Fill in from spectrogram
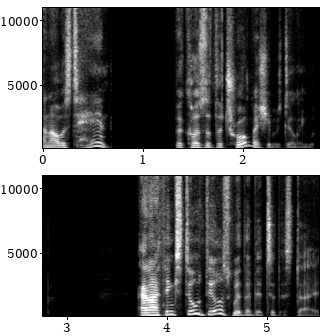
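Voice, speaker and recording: Very wide pitch swings and long, frequent pauses mark this fairly quick delivery with an Australian accent. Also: man, high pitch for a man, dry, close sound with no echo. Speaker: actor, singer, television presenter. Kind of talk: interview answer. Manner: candid, reflective.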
